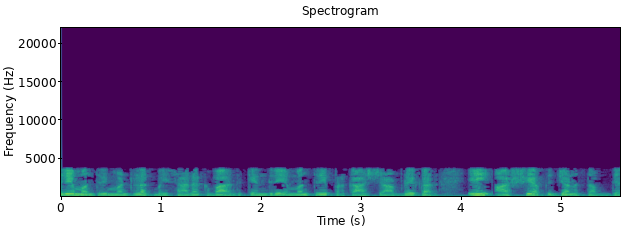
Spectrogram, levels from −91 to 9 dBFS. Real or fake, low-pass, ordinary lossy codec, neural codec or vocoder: real; 3.6 kHz; none; none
